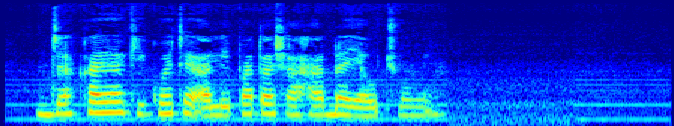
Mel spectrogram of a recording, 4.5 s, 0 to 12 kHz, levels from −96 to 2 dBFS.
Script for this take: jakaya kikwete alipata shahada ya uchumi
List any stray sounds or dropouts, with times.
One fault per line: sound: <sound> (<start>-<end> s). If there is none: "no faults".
no faults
